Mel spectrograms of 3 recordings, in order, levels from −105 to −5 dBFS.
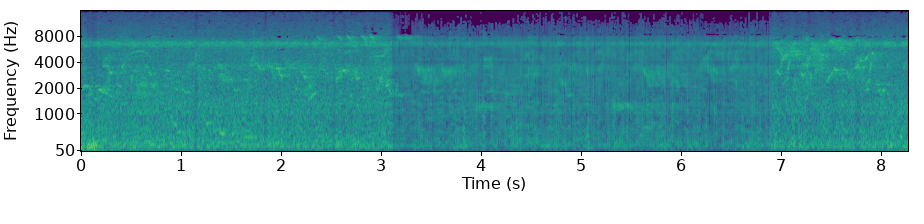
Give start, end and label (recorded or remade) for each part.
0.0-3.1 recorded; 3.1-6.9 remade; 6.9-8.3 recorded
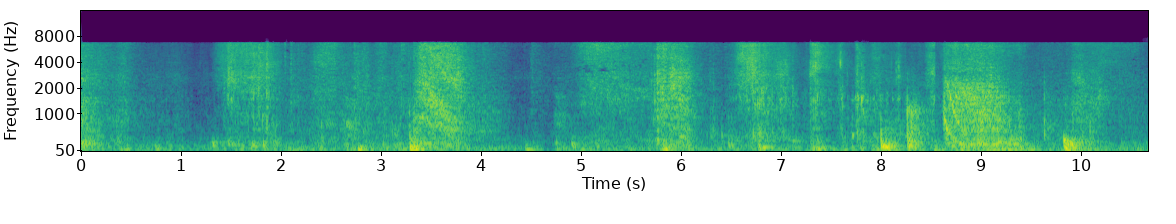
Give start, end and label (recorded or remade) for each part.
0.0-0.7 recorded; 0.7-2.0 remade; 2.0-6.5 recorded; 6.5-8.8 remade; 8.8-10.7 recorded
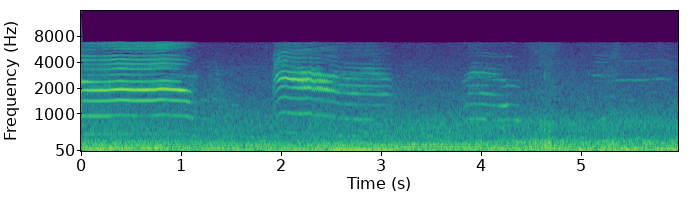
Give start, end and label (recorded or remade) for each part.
0.0-6.0 recorded

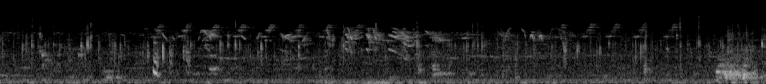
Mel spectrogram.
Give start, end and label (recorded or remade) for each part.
0.0-7.7 recorded

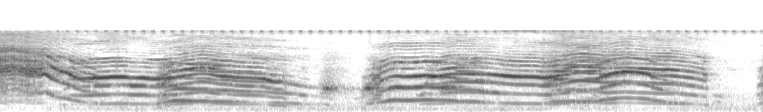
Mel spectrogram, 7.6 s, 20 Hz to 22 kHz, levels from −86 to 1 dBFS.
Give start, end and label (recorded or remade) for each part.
0.0-5.0 recorded; 5.0-5.7 remade; 5.7-7.6 recorded

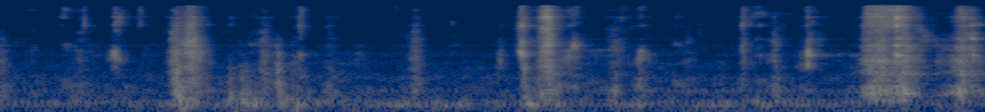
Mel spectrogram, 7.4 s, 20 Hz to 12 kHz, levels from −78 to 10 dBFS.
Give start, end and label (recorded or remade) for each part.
0.0-7.4 remade

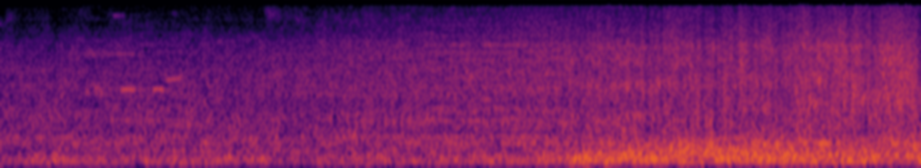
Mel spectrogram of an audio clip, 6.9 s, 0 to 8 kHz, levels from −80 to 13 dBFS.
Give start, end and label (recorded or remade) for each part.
0.0-0.8 remade; 0.8-1.4 recorded; 1.4-3.2 remade; 3.2-4.2 recorded; 4.2-6.9 remade

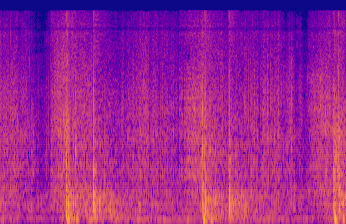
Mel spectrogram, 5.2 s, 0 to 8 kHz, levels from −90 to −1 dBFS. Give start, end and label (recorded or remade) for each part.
0.0-1.1 remade; 1.1-4.2 recorded; 4.2-5.2 remade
